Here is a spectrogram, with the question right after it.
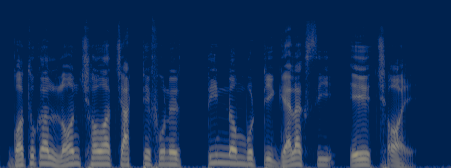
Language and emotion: Bengali, neutral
